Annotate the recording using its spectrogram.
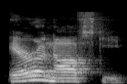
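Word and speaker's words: Aronofsky: Aronovski. Areronowski.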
